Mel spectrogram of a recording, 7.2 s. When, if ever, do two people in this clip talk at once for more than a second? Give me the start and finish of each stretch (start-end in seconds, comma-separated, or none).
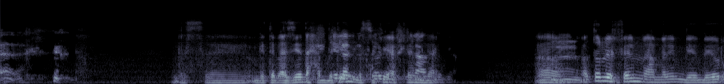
3.1-4.4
